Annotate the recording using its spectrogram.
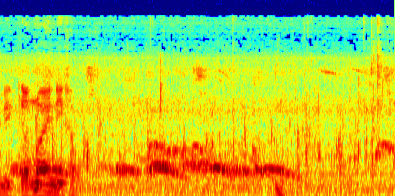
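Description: Liquid pours from a bowl back into a pot.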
